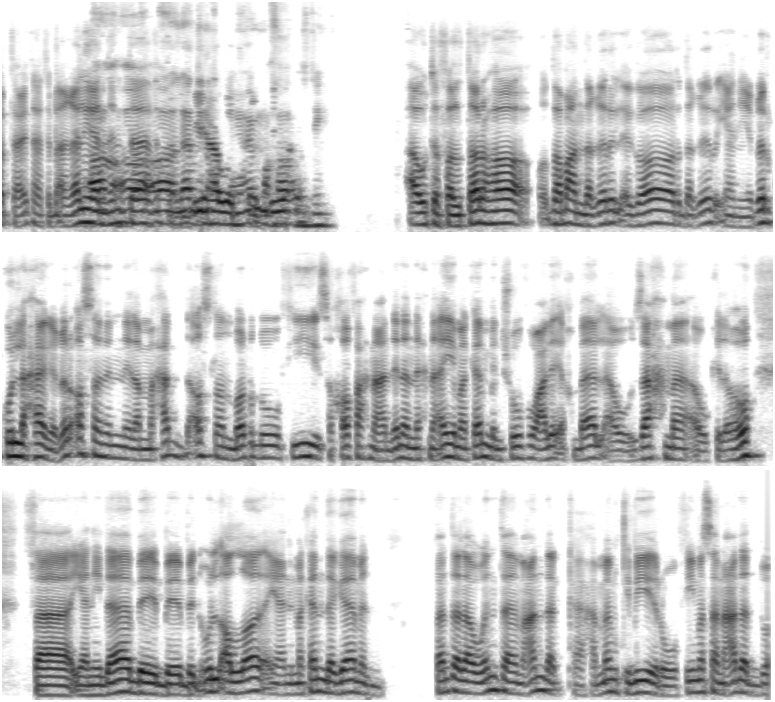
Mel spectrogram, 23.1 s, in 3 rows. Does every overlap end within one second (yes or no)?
no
